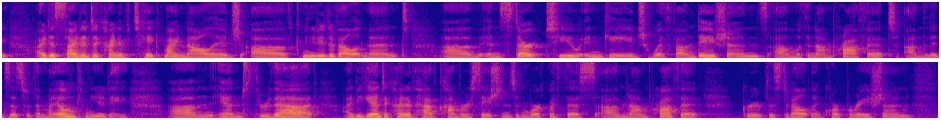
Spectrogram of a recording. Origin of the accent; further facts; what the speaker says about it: Detroit, Michigan, United States; but also improve our relationship with the communities with which we existed in, which is Detroit, my hometown.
